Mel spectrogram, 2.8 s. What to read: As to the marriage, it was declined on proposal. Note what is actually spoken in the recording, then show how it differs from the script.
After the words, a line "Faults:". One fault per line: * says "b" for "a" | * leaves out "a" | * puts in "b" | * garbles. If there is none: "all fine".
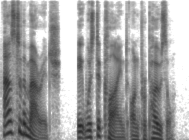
As to the marriage, it was declined on proposal.
Faults:
all fine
